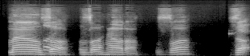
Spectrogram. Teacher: Zha terbaca zha harus dibaca tebal karena sifat hurufnya idhbaq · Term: idbaq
